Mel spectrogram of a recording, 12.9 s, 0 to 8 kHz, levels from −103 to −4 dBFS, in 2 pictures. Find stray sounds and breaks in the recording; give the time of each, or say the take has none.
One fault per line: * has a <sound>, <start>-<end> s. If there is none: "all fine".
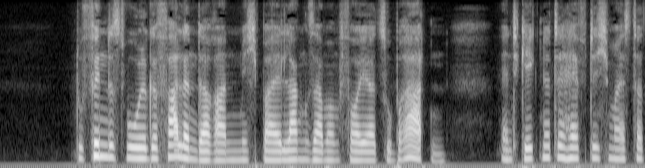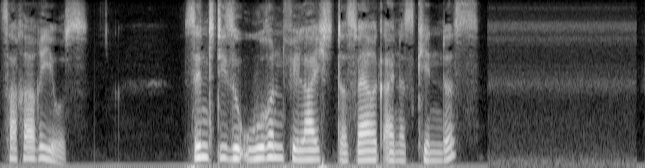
all fine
